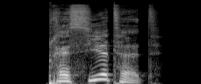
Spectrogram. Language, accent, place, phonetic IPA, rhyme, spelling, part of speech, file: German, Germany, Berlin, [pʁɛˈsiːɐ̯tət], -iːɐ̯tət, pressiertet, verb, De-pressiertet.ogg
- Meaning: inflection of pressieren: 1. second-person plural preterite 2. second-person plural subjunctive II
